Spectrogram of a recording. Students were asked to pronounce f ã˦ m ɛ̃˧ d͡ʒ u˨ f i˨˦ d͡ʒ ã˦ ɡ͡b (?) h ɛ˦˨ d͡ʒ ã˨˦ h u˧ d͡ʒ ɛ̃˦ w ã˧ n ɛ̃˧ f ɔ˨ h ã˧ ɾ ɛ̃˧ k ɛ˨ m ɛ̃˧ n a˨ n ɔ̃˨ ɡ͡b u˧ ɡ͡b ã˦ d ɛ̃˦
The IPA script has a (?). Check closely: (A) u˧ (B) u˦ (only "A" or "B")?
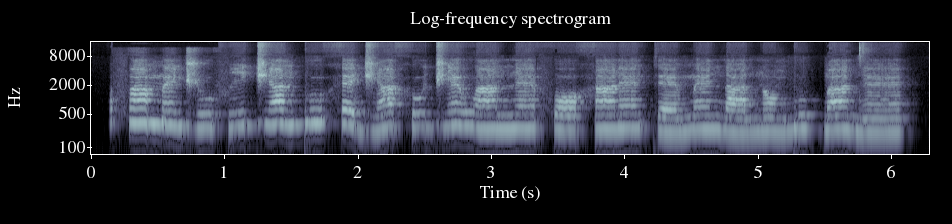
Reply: B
